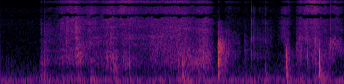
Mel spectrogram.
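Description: A large open hardcover book with glossy paper pages has a page turned, then a flat palm and fingertips rub and squeeze the glossy spread. Quiet, bright papery rustling and smooth rubbing run throughout, broken by one sharp crisp snap of paper about midway and a few softer squeaky touches near the end.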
